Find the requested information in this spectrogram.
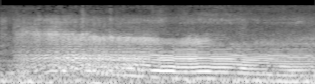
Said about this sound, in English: That's how we introed it, right? Oh yeah, the time machine. Oh, that was a time machine.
